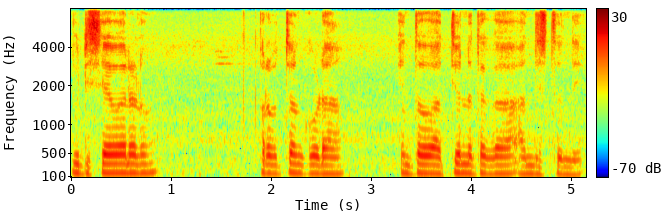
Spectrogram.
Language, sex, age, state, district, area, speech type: Telugu, male, 18-30, Andhra Pradesh, Nandyal, urban, spontaneous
